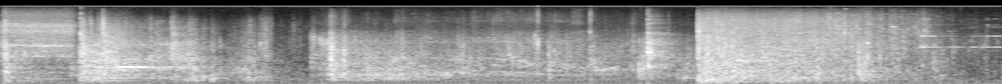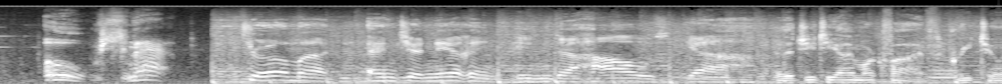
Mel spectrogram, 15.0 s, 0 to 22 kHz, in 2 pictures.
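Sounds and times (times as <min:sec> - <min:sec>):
glass smashing crashes: 0:02.4 - 0:07.9.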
